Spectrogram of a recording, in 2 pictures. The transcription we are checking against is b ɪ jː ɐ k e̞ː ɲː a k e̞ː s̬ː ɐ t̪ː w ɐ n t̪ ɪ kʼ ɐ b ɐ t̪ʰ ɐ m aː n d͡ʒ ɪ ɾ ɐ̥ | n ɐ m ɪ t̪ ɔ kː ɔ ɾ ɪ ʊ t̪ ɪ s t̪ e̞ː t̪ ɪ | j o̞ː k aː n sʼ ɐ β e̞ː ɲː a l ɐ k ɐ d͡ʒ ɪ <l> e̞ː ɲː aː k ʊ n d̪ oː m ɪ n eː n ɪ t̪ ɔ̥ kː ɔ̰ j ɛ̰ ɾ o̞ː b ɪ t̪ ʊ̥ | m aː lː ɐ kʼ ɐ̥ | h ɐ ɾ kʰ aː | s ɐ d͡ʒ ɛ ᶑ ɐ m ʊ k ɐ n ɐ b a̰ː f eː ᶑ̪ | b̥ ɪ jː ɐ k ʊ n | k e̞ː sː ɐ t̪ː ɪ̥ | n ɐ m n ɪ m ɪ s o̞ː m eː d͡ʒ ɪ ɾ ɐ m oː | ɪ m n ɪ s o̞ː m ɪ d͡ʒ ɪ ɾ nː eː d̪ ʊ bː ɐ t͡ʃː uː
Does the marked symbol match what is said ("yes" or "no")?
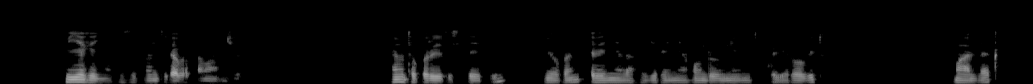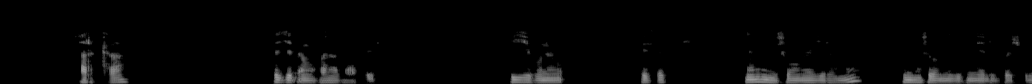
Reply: no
